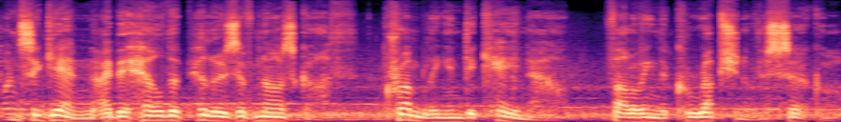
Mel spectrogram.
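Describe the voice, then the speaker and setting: An actor playing a brooding undead wraith in a video game, narrating with formal, eloquent, theatrical diction and a solemn manner. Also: male voice, medium pitch, moderate pace, heavy background noise, natural voice. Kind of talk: dramatic scripted game narration.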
